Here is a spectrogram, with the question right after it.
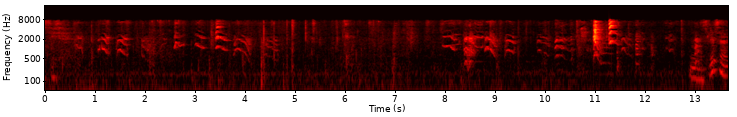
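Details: Whining Biewer Terrier puppy gives a long run of short, high, bent squeaks and whimpers, several per second, in uneven bursts, with occasional soft thumps and rustling in a small room.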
